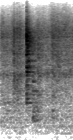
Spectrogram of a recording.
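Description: Onions fry in a pan while being stirred. A low sizzle runs throughout, with one sharp scrape or clatter near the start and faint stirring noises after it.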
